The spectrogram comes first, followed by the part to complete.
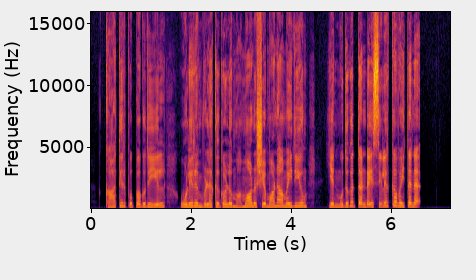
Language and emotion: Tamil, fearful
